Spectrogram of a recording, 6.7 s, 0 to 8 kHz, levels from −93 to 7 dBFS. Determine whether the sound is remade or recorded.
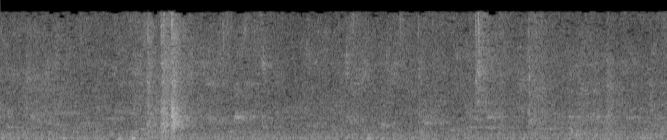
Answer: recorded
